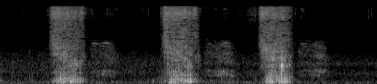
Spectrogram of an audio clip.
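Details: Buran, a mixed-breed Siberian guard dog, sneezing after snow got into his nose: three sharp, noisy bursts roughly one second apart, each lasting about a third of a second, with quiet between them.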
